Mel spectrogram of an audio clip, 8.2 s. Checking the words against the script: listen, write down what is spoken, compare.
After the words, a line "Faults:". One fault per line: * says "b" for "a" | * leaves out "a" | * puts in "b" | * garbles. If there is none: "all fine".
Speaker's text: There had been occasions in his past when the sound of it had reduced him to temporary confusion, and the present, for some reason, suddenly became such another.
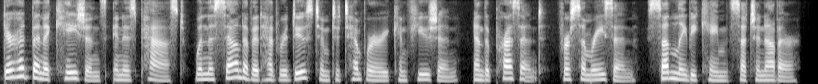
There had been occasions in his past when the sound of it had reduced him to temporary confusion, and the present, for some reason, suddenly became such another.
Faults:
all fine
